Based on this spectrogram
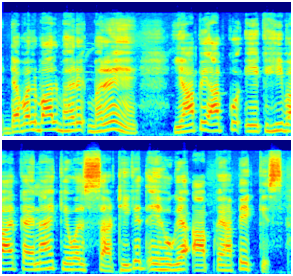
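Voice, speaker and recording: A man's voice: high-pitched, no echo. A man teaching a spoken English lesson, spelling out words letter by letter and asking his viewers questions again and again. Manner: repeats check-ins and asks the viewer questions.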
